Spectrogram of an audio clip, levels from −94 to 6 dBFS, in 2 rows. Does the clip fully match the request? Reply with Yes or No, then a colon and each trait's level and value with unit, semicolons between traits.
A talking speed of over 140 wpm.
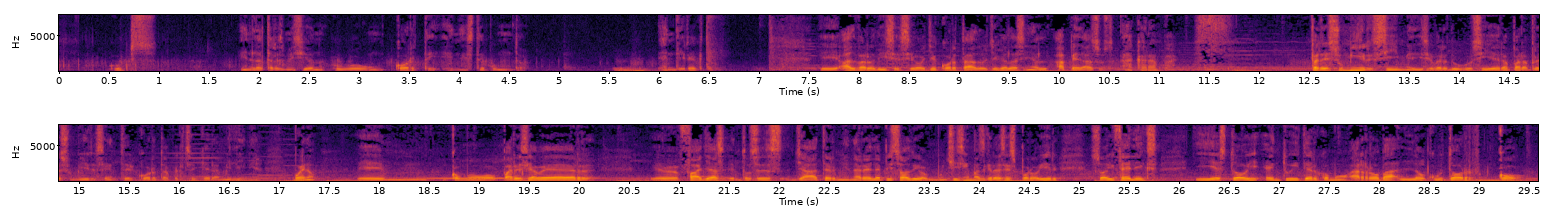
No: average, 130 wpm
